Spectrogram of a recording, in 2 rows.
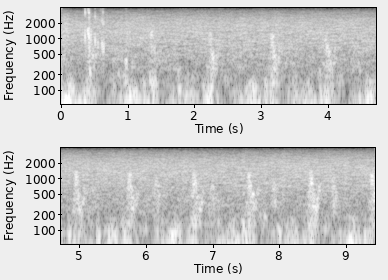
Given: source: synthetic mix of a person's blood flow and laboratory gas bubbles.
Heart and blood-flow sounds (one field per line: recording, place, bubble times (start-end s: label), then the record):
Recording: Doppler ultrasound of blood flow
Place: precordium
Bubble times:
0.32-0.68 s: bubbles
0.90-1.10 s: bubbles
From the record:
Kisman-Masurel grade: 112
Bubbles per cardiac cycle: 1 to 2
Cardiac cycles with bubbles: 1 to 10%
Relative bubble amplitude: moderate (0.250 to 0.450)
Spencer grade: 1 (occasional bubble signal discernible with the cardiac motion signal, with majority of cardiac periods free of bubbles)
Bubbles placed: anywhere in the cardiac cycle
